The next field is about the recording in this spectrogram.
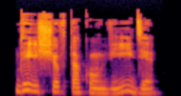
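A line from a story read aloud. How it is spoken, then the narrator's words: Grumbling. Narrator (Russian): проворчала я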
